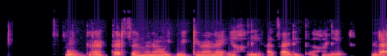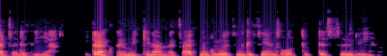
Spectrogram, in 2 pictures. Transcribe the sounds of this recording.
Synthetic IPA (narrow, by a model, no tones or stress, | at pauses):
t̪ɾak̚t̪ʰɐɾzɐmɐnawit̪mɐkːinanajʔɨxlḭʔʕa̰t͡sʼad̪it̪ʰɨxli | ɨnd̪aʕt͡sʼɐd̪ɐt̪ɨjːa | t̪ɾakt̪ʰɐɾmɨkːinamɐt͡sʼad̪̚nɨɡulwɔt̪ʰɨnɡize̞nzɨχʼɔt̪ʼːub̚d̪̥ɐsːɨβɨlɨjːu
